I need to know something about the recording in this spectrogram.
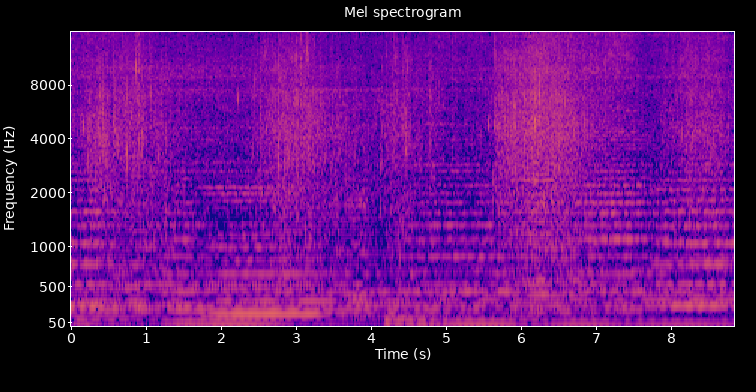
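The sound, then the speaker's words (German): Soft ocean waves wash ashore in slow, rolling swells, rising and receding about twice, beneath a steady, sustained musical drone of layered tones, used to pace breathing in a guided meditation. No one speaks. “Beginne ganz langsam deine Atmung den Wellen anzupassen. Atme mit der Welle, wenn sie kommt, ein.”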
